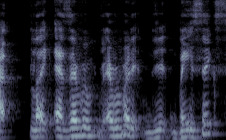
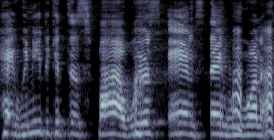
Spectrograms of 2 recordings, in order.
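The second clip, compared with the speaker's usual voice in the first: mild, toned-down, high-pitched yell; 6 semitones higher than usual. Retelling the agents demanding an audition file: imitating agents screaming. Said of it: "The agents are screaming like".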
